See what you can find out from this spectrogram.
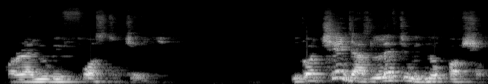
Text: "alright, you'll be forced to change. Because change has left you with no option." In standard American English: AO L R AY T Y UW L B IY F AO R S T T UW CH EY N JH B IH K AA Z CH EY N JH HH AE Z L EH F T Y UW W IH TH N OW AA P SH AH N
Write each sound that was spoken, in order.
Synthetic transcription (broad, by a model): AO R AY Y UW W B IY F AO S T T UW CH EY N JH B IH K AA S CH EY N JH HH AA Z L EH F T Y UW W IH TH N OW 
